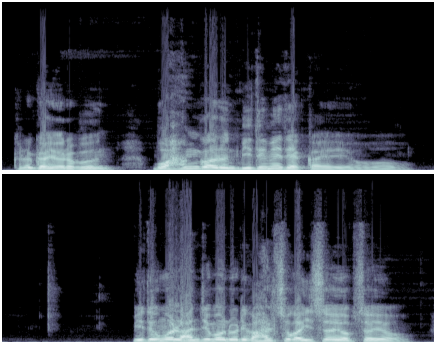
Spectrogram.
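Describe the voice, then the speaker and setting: A middle-aged man preaching with animated swings from loud outbursts to hushed asides. His voice sits a bit high for a man. The sound is dry and close, with no room echo. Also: fairly quick. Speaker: pastor. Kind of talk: sermon with Bible word study.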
